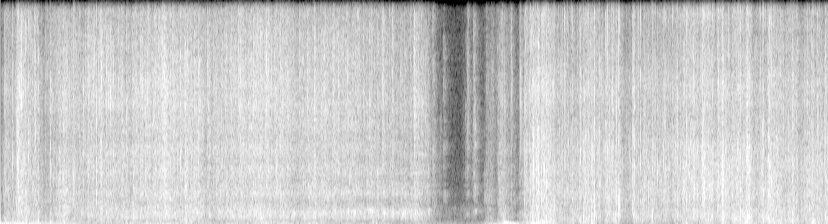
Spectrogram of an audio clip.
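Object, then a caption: Thin plastic air-pillow packaging film. Fingertips with medium-length painted nails press and rub a long, mostly deflated strip of thin clear plastic air-pillow packaging with green print, lying on a white table. The result is dense, bright crinkling and crackling with soft low thumps, broken by a brief near-silent pause just past the midpoint before the crinkling resumes.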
